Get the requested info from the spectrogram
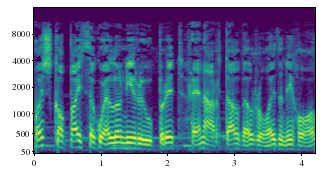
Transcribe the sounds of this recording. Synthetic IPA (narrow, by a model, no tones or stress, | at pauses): ɔɨsɡɔbajθəɡwɛlˠʊniɾɪwbrɨd̥r̥ɛnardalˠvɛlˠroːɨðənehoːlˠ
